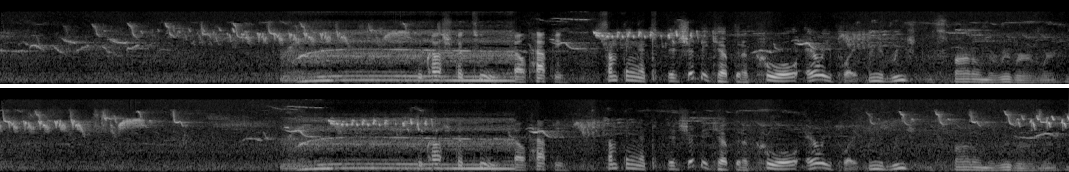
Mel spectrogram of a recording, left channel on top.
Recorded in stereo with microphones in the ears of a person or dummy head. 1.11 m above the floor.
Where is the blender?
15° left (ahead or behind).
